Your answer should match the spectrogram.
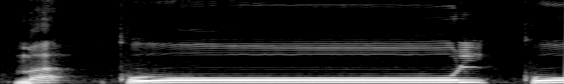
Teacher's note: এই আওয়াজটা যখন করছি ভোকাল কর্ডস কাঁপছে, ভোকাল কর্ডস থেকে আওয়াজটা শুরু। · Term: মাদ্দের ওয়াও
